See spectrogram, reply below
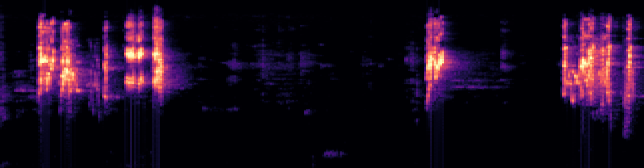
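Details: Home-kept budgies giving short clusters of sharp, buzzy high chirps separated by quiet pauses of one to three seconds, with a soft low blip in the silence.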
